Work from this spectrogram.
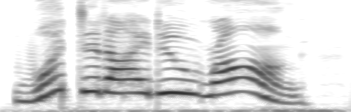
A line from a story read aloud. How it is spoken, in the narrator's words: began shouting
